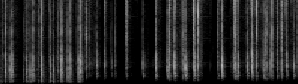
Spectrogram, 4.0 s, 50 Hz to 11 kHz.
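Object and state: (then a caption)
Mechanical keyboard with plastic keycaps. Rapid fingertip typing on a full-size backlit mechanical keyboard, a MonsGeek M1 with an FR4 plate, tactile switches, plastic keycaps and a solid case. A quick run of about 22 short, bright clicky key presses with no low end and almost no ring comes in dense bursts, with a sparser stretch in the middle before the typing speeds up again.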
